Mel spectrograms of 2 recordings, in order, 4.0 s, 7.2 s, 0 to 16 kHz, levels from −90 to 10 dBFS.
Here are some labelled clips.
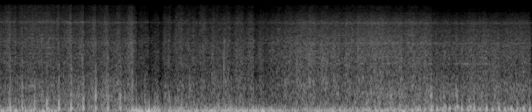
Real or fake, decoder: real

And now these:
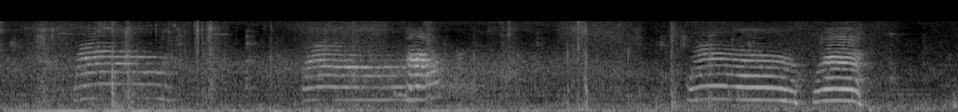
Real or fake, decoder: real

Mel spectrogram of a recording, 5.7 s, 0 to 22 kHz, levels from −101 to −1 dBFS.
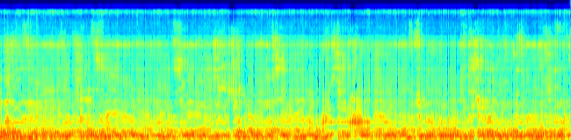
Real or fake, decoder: fake, vocoder, BigVGAN v2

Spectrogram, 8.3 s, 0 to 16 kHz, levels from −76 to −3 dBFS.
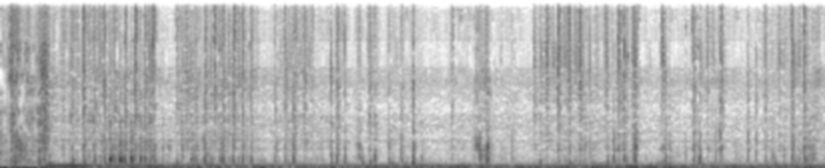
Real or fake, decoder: real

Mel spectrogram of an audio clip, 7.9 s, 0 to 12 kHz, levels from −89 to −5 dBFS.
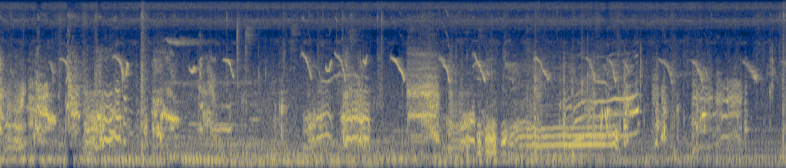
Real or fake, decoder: real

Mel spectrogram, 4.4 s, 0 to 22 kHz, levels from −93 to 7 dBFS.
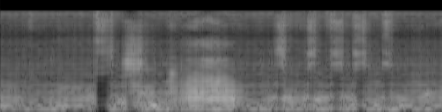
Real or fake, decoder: fake, vocoder, BigVGAN v2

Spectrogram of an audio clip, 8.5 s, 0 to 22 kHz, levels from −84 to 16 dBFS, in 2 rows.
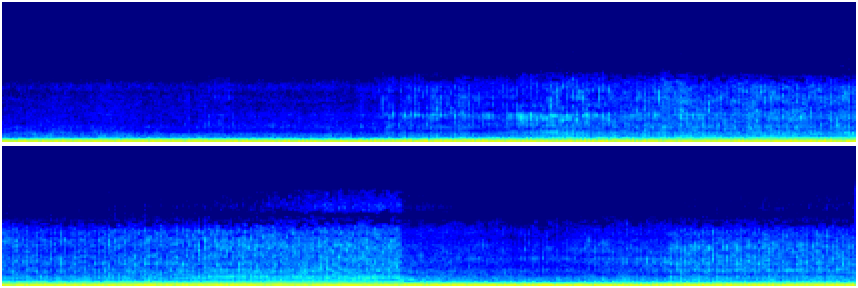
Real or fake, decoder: fake, vocoder, BigVGAN v2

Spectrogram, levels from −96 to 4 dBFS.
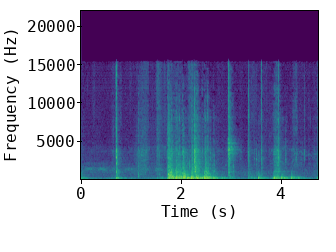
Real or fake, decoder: fake, vocoder, BigVGAN v2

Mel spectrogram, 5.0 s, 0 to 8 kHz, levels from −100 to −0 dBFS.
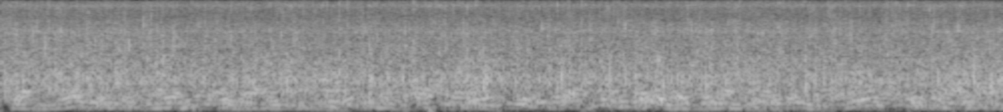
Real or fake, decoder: fake, vocoder, BigVGAN v2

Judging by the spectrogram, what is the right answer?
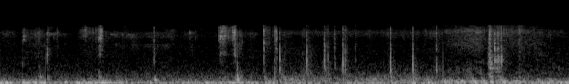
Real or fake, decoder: real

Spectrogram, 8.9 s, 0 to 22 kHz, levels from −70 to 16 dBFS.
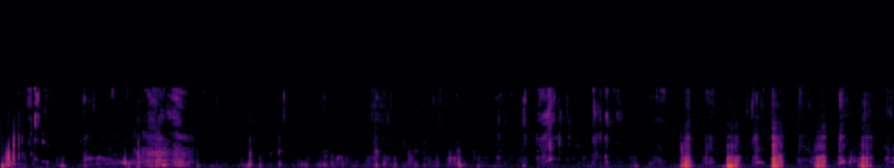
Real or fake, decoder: fake, vocoder, BigVGAN v2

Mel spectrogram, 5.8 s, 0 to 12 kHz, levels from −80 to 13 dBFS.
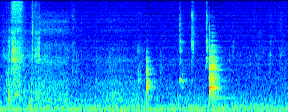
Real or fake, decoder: fake, vocoder, BigVGAN v2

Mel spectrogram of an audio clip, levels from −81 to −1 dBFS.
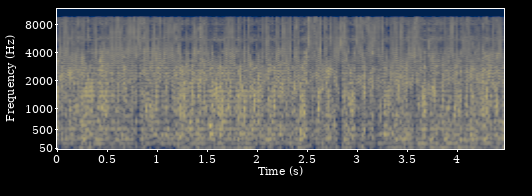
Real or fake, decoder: fake, vocoder, BigVGAN v2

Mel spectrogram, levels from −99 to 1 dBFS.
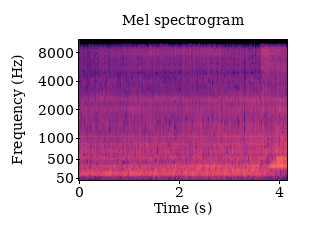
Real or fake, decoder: fake, vocoder, BigVGAN v2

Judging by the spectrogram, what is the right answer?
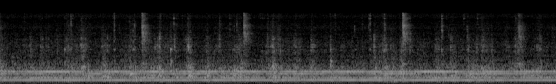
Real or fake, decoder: real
